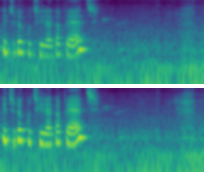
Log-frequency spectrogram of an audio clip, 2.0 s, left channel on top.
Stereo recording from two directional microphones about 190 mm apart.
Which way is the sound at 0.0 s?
50° right (ahead or behind).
